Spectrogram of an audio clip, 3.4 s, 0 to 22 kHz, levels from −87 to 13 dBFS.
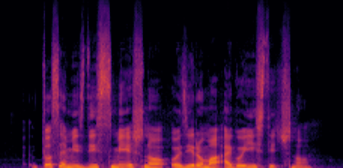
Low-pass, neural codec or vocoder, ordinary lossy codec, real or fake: none; vocoder, 44.1 kHz, 128 mel bands every 512 samples, BigVGAN v2; none; fake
